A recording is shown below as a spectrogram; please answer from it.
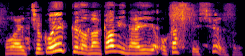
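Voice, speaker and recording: A young man with a Kansai accent trading deadpan, teasing retorts in a casual comedy podcast. His pitch moves lively through the banter, and the recording sounds dull and lo-fi. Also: fast talker. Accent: Kansai Japanese. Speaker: podcast guest.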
